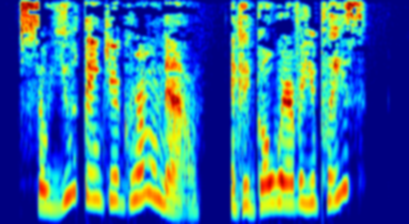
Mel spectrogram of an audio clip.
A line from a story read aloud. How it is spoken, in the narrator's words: She snapped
